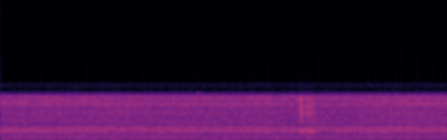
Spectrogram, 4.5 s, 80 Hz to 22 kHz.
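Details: Suzuki GSX-R 600 SRAD after start-up: busy, uneven idle with a faintly lumpy beat under a steady engine buzz. Rough idle, cause not yet known.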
